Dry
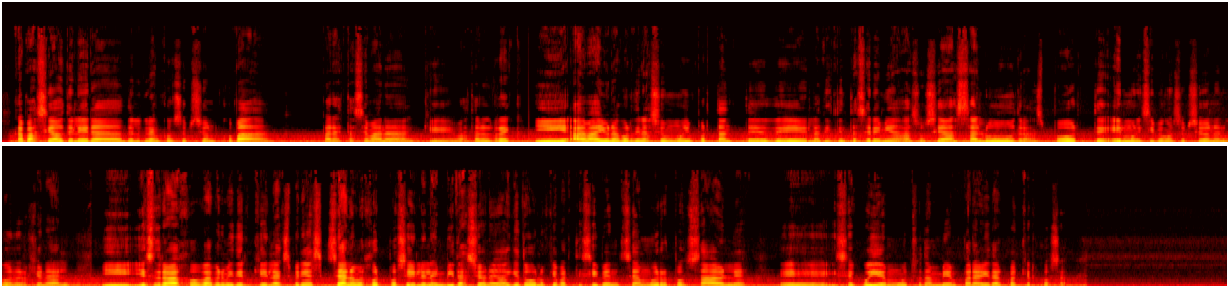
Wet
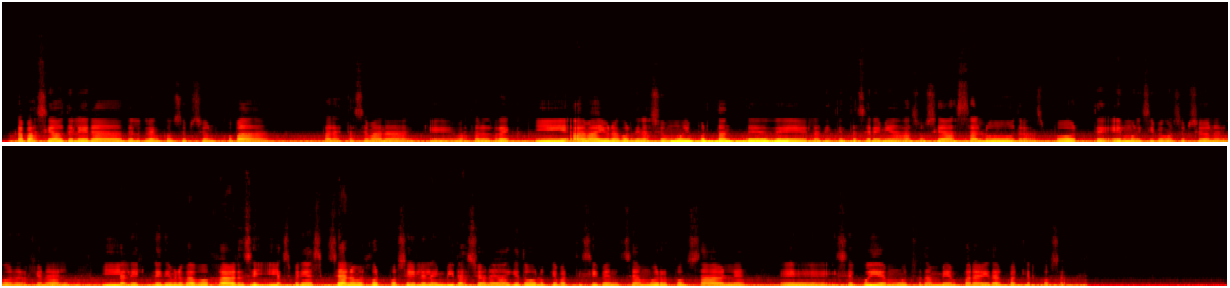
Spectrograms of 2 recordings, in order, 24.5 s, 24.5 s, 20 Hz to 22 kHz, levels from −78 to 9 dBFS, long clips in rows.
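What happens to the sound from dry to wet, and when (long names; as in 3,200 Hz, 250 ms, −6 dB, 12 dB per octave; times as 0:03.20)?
0:06.68–0:07.86: low-shelf EQ 390 Hz +12 dB
0:13.44–0:15.01: reverse
whole clip: spectral tilt −4 dB per octave; level −7.5 dB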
